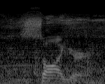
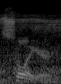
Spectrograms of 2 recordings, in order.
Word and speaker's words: Sawyer: By the way, if you hear us saying his name and you're like, why are you stressing the zone? His parents love Sawyer, not Sawyer.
